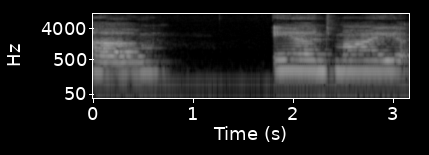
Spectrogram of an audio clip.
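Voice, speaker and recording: Audible room echo surrounds this woman's voice. She has a fairly high pitch and speaks in an American accent. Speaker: doll collecting YouTuber. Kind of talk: personal testimony. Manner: relaxed, chill.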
